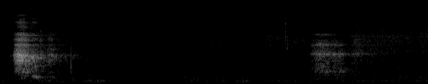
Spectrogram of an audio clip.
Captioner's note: Karen shudders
